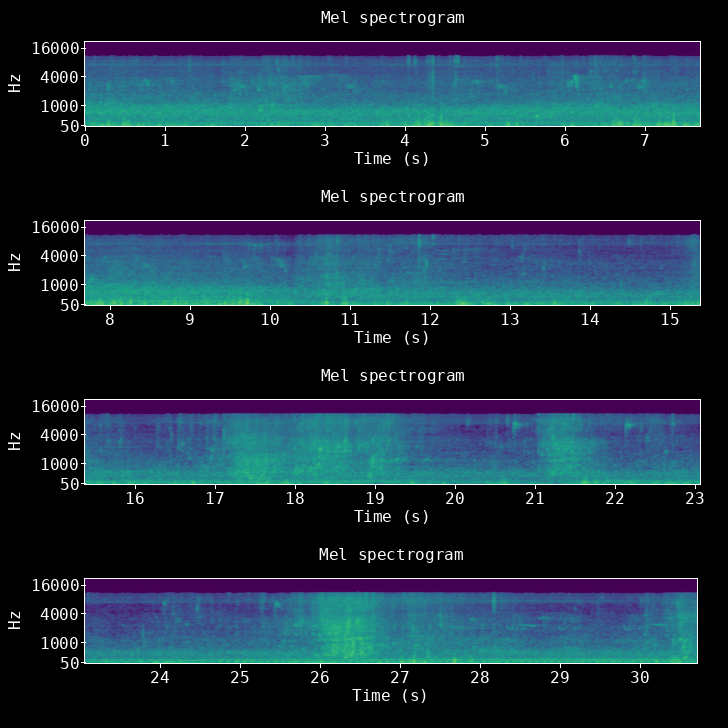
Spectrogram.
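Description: Small waves washing in on the shore, with a low uneven rumble through the first ten seconds. Several louder swashes of a second or two come in the second half.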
